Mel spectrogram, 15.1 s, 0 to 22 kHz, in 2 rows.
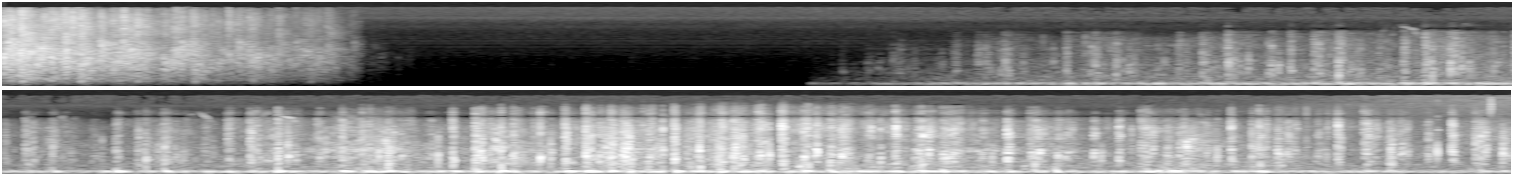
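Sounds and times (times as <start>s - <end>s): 
horse hoofbeats on the ground: 4.6s - 15.0s.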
